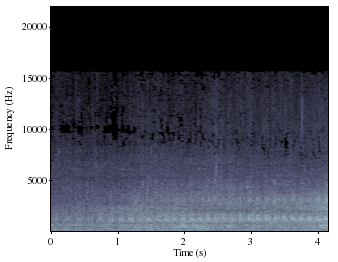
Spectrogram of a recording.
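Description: Vehicle engines idling and traffic moving on a wet road, with indistinct voices of people around; it grows a little louder towards the end.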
